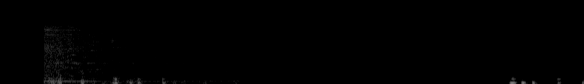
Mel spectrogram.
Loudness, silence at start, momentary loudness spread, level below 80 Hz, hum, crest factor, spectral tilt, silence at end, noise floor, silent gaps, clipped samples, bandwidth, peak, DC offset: -56 LUFS; 0.45 s; 14 LU; -60 dBFS; none; 22 dB; -3.5 dB/octave; 0 s; under -90 dBFS; 2.65-5.09 s, 5.50-5.56 s, 5.76-5.81 s; under 0.1%; 7.2 kHz; -38 dBFS; under 0.1%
